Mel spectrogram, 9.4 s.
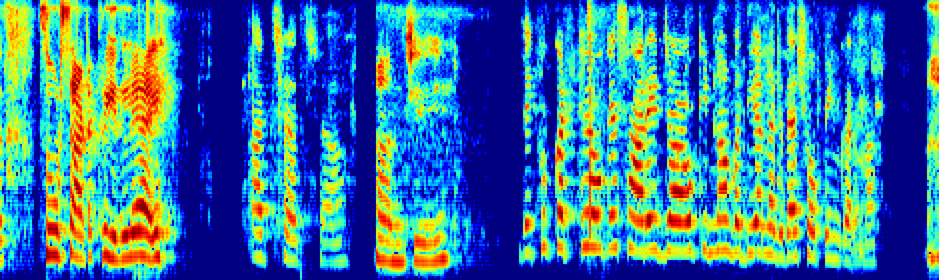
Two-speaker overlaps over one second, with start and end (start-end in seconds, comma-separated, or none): none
